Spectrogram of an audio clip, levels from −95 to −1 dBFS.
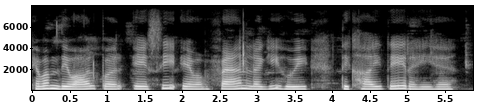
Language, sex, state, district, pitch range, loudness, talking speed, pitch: Hindi, female, Jharkhand, Ranchi, 215-235 Hz, -16 LUFS, 120 wpm, 225 Hz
